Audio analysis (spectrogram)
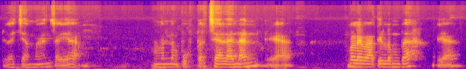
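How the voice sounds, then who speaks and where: A woman's voice: fairly low pitch, fairly even intonation, slow, gravelly, a little hiss or hum. A woman facilitating an online class in a casual, jokey, giggly and self-deprecating way. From Indonesia. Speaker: facilitator of an online teacher training forum. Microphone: video call.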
